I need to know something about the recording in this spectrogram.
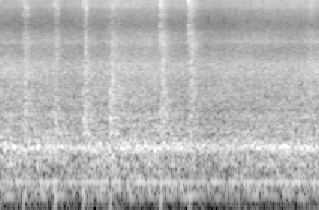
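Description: Meat cleaver chopping cooked duck on a thick wooden chopping block: about six sharp knocks, unevenly spaced, over a steady machine hum.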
